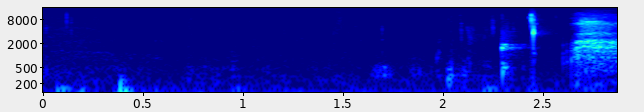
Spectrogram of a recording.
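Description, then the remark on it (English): Quiet wet mouth sounds as people knock back a Graham cracker shot, with small gulps and swallows, then a sharp breathy exhale at the end. “I'm just taking a Graham. Shot.”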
